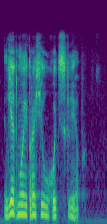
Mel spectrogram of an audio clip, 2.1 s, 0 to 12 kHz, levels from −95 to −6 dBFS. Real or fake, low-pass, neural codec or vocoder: fake; 7.2 kHz; codec, 16 kHz, 4 kbps, FunCodec, trained on Chinese and English, 50 frames a second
